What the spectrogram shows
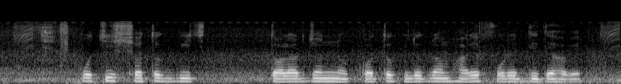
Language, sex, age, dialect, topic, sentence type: Bengali, male, 18-24, Standard Colloquial, agriculture, question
